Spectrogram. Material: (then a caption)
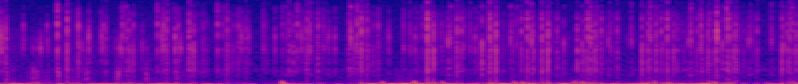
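Plastic. Long nails tap rapidly on the lid of a Fantasia VHS clamshell case lying flat, its hollow plastic body answering each tap with a dry, bright click over a low, hollow thud. The taps run in a quick, uneven stream, each one dying away almost at once.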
